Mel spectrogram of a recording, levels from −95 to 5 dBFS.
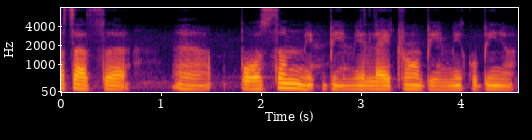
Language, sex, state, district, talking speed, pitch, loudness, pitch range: Rengma, female, Nagaland, Kohima, 170 wpm, 130 Hz, -20 LUFS, 125-135 Hz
